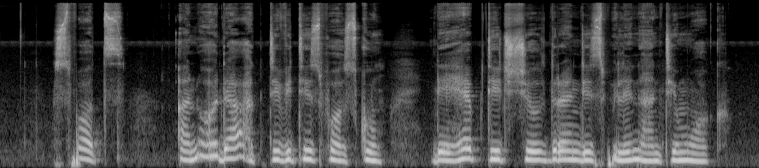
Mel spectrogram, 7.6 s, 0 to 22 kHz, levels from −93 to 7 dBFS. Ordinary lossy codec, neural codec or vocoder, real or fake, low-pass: none; none; real; none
